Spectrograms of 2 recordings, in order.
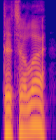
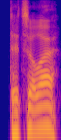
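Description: First: Raised shout over the roar; shouting over noise. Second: Raised call over the engine; shout. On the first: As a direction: yell the question over the engine. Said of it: "перекрикивая рёв двигателя". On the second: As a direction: shout the question back. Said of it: "крикнул он". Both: A narrator's reading.

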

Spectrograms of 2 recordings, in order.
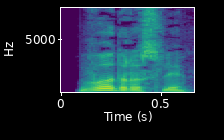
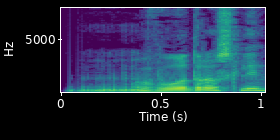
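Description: First: Falling statement tune; flat statement. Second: «Водоросли?» asked back with a rising end; puzzled question. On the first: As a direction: state it flatly with a falling end. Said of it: "сказал Ивэй". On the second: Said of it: "переспросил Вольск". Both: A narrator's reading.

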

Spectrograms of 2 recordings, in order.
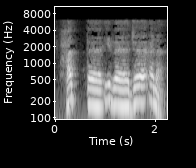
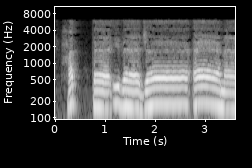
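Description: First: "جاءنا" as jaana, short; singular reading. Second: "جاءنا" drawn out very slowly with a long aa after the hamza; long alif after hamza. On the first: Teacher recites the usual reading first. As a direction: recite "جاءنا" without an extra alif. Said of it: "قرأ قالون كلمة جاءنا". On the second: Teacher shows students Qalun's added alif, very slow. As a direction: recite "جاءنا" as jaa'aanaa, stretched. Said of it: "بألف بعد الهمزة". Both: Shown as a demonstration.

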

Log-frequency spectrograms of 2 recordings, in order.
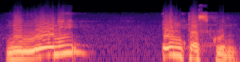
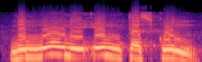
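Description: First: Said in the usual way. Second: Slow, measured verse recitation of "للنون إن تسكن"; reciting the verse. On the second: Acted. Teacher reads the poet's verse to students, slow recitation. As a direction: intone the poet's line slowly, chant-like. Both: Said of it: "قول الناظم رحمه الله تعالى".

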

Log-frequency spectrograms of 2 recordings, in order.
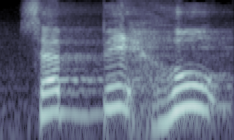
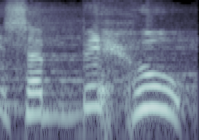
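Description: First: سبحه said very slowly, ح and ه each clear and separate; slowed demo of سبحه. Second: Said in the usual way. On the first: Shown as a demonstration. Teacher showing students the clear ح before ه in سبحه. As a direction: stretch سبحه out so the ح and ه both sound. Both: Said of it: "وأظهر الحاء مع الهاء".

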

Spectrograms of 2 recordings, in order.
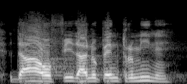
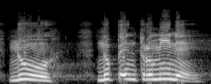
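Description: First: High, loud bitter retort; dying girl answers bitterly, high and loud; bitter outburst. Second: "nu pentru mine" high, loud and slow, falling; "nu pentru mine" wailed high and slow, falling at the end; despairing wail. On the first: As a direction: throw the words back bitterly. Dying girl's bitter reply. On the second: Dying girl repeats despairing. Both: Acted.

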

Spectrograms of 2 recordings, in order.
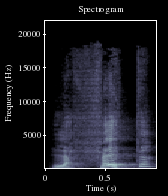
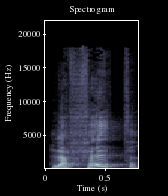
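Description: First: Stammered, higher and louder, bewildered; dazed drunk stammer. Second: Higher, louder, booming with mirth; roaring laugh. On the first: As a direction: stumble over it in drunken confusion. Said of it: "bégaya Montluc". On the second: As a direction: shout it through a big laugh. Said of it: "son rire fit trembler les vitraux". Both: A narrator's reading.

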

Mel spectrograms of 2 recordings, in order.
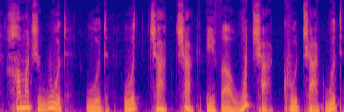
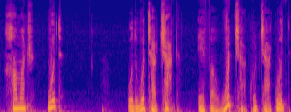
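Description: First: Slow, each wood fully sounded; how much wood read slowly with full vowels; wrong, every word full. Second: Would reduced, rhythm kept; how much wood with weakened would; weak forms. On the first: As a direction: plod through every word. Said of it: "这样的句子是不能这么读的". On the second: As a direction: let would shrink and flow. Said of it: "情态动词...被弱读". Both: Shown as a demonstration.

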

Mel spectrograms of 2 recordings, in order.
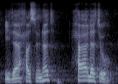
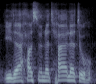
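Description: The two takes are said the same way.

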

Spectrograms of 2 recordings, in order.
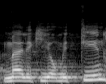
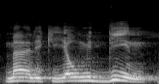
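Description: First: "التين" with t replacing d; wrong ta. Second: "الدين" spoken with a clear d; careful d sound in "الدين"; correct dal. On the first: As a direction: say "التين" as at-tiin. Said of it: "خلط". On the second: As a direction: say "الدين" as ad-diin, voiced dal. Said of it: "بالدال". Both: Shown as a demonstration.

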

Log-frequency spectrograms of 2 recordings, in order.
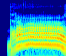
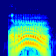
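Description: First: High, loud indignant dragon roar; the pet dragon shrieking in protest; yelled brrr. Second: A puzzled little brrr from the dragon, rising then dropping; a curious rumble with a hint of surprise; a mild, wondering dragon grumble; surprised brrr. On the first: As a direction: bellow it out in outrage. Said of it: "заорал великий домашний". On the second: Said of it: "удивился мой великий дракон". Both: A narrator's reading.

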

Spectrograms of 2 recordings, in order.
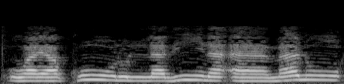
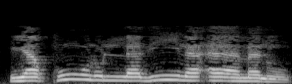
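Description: First: Said in the usual way. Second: يقول starting straight on "ya", ending in u; dropped waw. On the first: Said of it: "قرأ قالون بحذف الواو". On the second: Shown as a demonstration. Teacher demonstrating Qalun's reading, يقول without waw, as "yaqulu". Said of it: "بحذف الواو ورفع اللام".

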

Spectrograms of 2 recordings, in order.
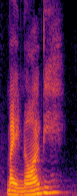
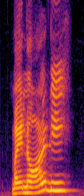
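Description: First: Restrained first demand before the outburst; controlled, angry prompting; angry demand, held in. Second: High, loud shouted demand; raised-pitch angry outburst; angry yell. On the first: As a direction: demand it without raising your voice. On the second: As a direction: explode on the repeated demand. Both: A narrator's reading. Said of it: "Tôi gào ầm lên".

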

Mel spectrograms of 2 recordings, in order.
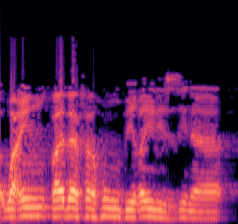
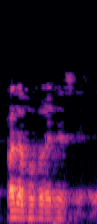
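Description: First: Slow and louder, each word of "وإن قذفه بغير الزنا" set apart; reading the text out. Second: Said in the usual way. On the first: Shown as a demonstration. Teacher quoting the book to his students, slow and emphatic. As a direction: read the author's line out slowly and weightily, leaning on "قذفه". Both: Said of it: "يقول رحمه الله".

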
